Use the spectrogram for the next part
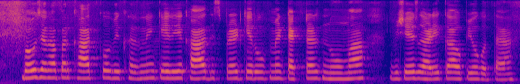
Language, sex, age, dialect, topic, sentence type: Hindi, female, 18-24, Hindustani Malvi Khadi Boli, agriculture, statement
